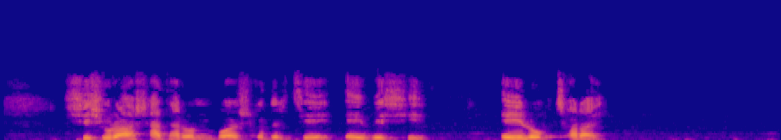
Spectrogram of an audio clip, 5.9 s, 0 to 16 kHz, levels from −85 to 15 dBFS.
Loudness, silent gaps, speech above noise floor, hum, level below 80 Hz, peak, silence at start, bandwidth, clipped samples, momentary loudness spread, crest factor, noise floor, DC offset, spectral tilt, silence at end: -19 LUFS; none; 47 dB; none; -62 dBFS; -2 dBFS; 0.5 s; 7.8 kHz; under 0.1%; 13 LU; 18 dB; -65 dBFS; under 0.1%; -5.5 dB/octave; 1.35 s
